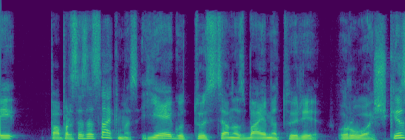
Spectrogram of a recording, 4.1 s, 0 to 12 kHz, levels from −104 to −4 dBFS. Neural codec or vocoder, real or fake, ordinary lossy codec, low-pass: none; real; MP3, 96 kbps; 10.8 kHz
